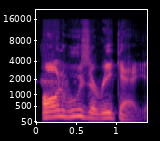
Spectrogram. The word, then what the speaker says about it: Onwuzurike: Onwuzurike is how you say his last name.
